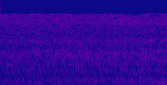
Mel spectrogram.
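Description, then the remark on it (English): A soft, steady wash of traffic, a continuous low rumble with airy hiss and no distinct passing vehicles, faint and unbroken throughout. “And be aware of the traffic noises and the slight breeze in the air.”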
